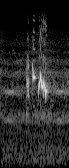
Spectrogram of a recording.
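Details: Sooty-headed bulbul call used as a lure for wild bulbuls: a quick phrase of two sharp notes and a longer liquid, warbled slur, loud and clear, with a faint steady hum behind.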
